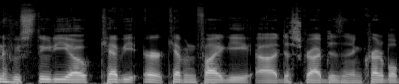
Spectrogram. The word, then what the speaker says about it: Feige: it is kevin f feige feige make sure to pronounce that correctly if alonzo's past statements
